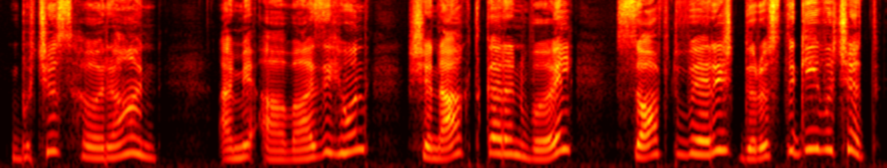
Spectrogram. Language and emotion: Kashmiri, surprised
